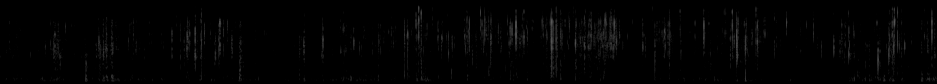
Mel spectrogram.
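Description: A small sheet of clear plastic bubble wrap is held in both hands, squeezed, crinkled, and its bubbles popped with the fingertips. The result is a quiet, continuous bright crackle of dense, sharp little snaps and crinkles with almost no low end, swelling and easing in short bursts.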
